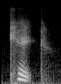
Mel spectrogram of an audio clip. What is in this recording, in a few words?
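"cake", US English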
